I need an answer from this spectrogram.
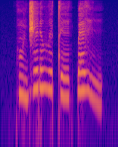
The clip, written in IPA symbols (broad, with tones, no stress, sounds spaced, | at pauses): k ũ˨ d͡ʒ e˦ ɾ ɪ˦ β ɪ˦ t eː˨ k͡p ɛ˦ ɣ i˨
